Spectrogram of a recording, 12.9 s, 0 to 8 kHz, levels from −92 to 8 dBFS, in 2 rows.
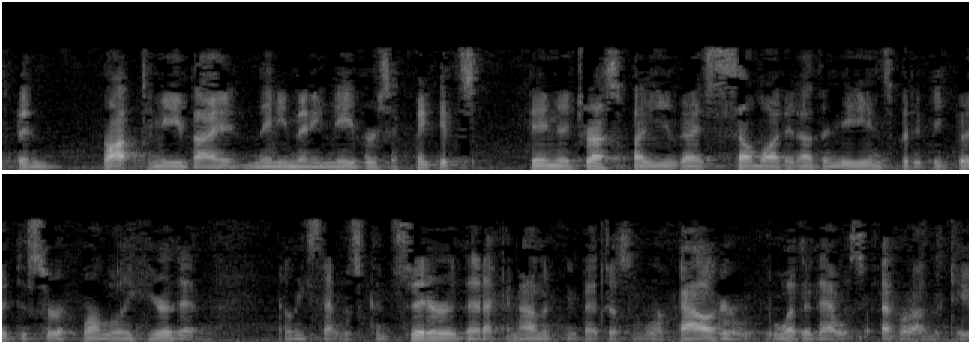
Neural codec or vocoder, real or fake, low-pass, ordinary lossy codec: codec, 44.1 kHz, 3.4 kbps, Pupu-Codec; fake; 7.2 kHz; MP3, 24 kbps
